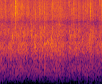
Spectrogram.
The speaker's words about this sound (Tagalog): Oh, palakpakan natin ang kabutihan ng Diyos.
